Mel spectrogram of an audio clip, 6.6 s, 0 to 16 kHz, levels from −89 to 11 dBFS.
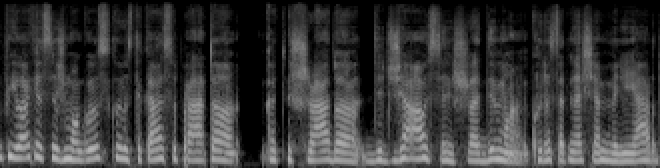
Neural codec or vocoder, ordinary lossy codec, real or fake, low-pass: codec, 44.1 kHz, 2.6 kbps, SNAC; AAC, 64 kbps; fake; 14.4 kHz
